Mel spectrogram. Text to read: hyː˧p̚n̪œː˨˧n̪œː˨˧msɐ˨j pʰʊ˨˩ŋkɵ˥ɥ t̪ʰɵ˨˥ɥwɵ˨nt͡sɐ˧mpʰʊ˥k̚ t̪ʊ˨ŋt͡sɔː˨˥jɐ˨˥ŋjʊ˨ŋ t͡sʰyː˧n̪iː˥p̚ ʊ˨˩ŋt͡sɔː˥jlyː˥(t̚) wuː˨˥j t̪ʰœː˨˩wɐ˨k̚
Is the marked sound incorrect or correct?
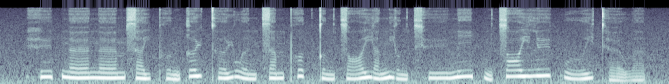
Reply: incorrect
